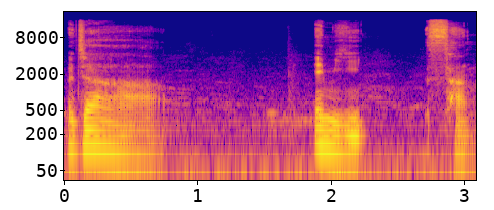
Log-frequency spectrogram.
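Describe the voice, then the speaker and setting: A man's voice: sits low, lively intonation, takes it slowly. An actor playing an awkward, flustered young man on a date in an audio drama, polite and stammering. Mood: nervous. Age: young adult. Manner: hesitant, stammering.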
